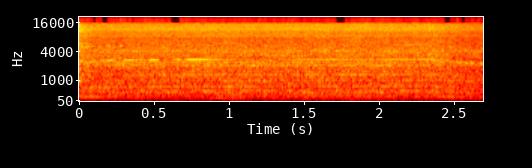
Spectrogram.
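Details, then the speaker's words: Vacuum (G3/G5-family motor design) on carpet: only a steady high motor roar with no beating brush thrum; suction lifts the carpet but the brush roll isn't driven, so carpet isn't vibrating. "can hear that you can see the suction is picking up the carpet, but it's not vibrating the carpet."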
